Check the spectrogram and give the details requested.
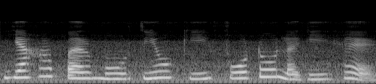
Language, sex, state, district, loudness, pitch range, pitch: Hindi, male, Madhya Pradesh, Katni, -15 LUFS, 255-315 Hz, 280 Hz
